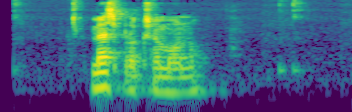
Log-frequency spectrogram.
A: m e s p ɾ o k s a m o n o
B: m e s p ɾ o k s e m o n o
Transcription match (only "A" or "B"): B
